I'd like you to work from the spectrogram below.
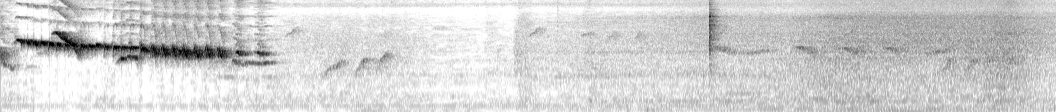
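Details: Greater green leafbird singing kingfisher-style material: a loud, shrill whistle sliding downward with rapid trilled notes over the first three seconds, then only faint background hum and scattered soft chirps.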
